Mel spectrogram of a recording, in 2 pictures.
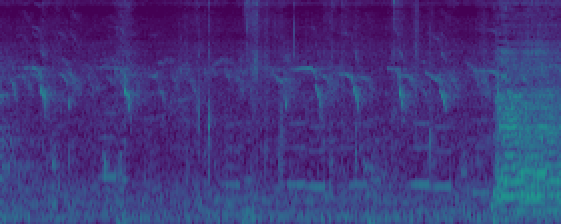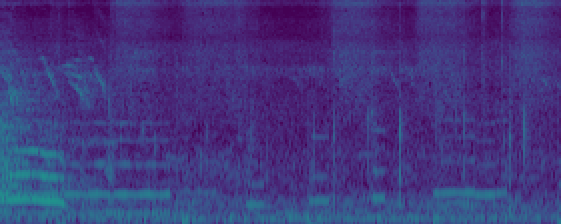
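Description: Chickens clucking in a yard, a steady chorus of short calls with one louder, busier burst partway through, nearby and continuous with no talking.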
